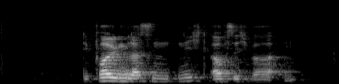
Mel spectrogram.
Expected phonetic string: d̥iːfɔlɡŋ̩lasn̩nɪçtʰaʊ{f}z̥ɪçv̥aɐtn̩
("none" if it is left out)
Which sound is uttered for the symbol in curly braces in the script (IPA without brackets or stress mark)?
f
